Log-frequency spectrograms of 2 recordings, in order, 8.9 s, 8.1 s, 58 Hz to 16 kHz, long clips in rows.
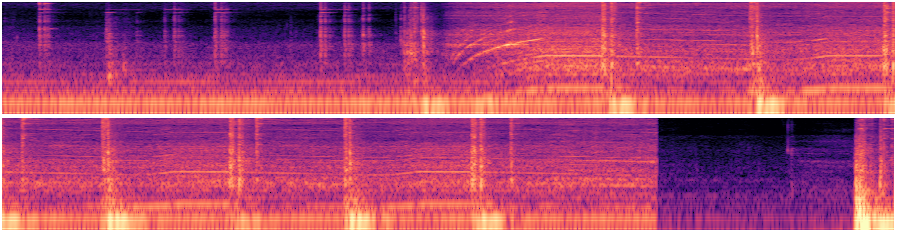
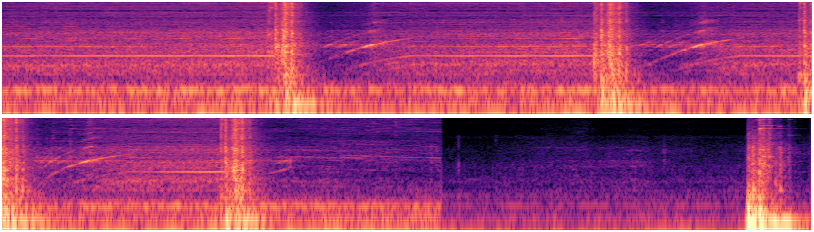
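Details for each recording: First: Dewalt DCN692 first-fix nail gun: flywheel motor whirs up, then sharp clicks about every 0.6 s with no nail driven; the dreaded click points to trigger, driving pin or springs inside. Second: Dewalt DCN692 nail gun after replacing broken springs that caused clicking and no firing: four sharp, clean shots about a second apart, each with a short motor whir, no stray clicking; firing properly.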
